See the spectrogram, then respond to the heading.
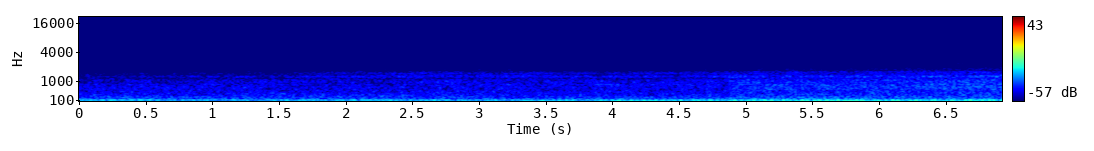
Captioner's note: cars driving in distance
